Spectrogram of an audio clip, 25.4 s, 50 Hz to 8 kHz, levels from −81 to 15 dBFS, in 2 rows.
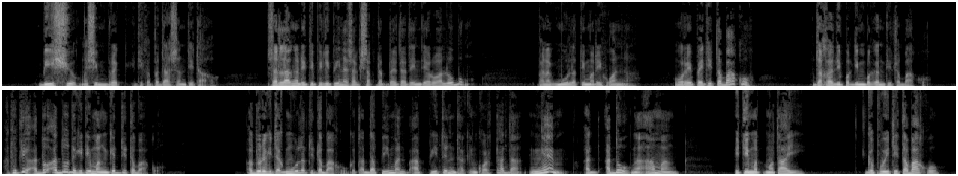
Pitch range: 115-165 Hz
